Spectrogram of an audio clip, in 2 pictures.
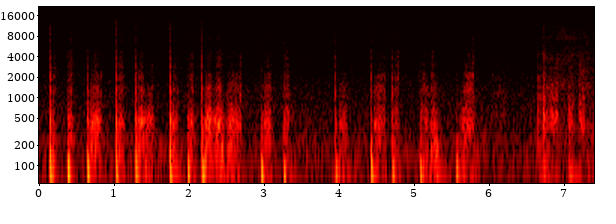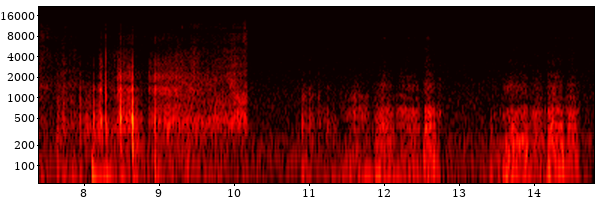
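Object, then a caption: Paperback book, paper cover. Long nails scratch the front cover of a solid paper paperback copy of "The Shack" in about twenty short, dry strokes, each with a soft low thud. They then drag in a longer, continuous papery scrape before moving to the back cover of the same book for quieter, rasping scratches.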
